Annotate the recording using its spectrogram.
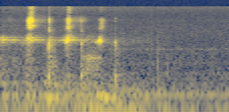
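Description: A few faint, short clicks and a soft rustle from a beaded headband being handled and turned in the hands.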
